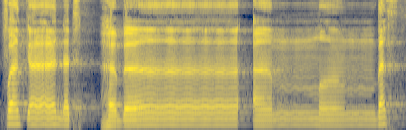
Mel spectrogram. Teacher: bunyi nun matinya berubah menjadi mim mati. Nun sukun jadi mim sukun. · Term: iqlab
